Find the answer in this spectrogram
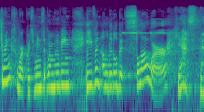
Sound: timer beeps

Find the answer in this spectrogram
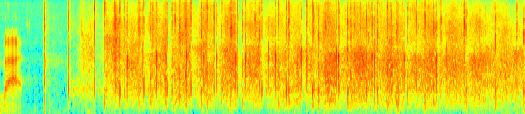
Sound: applause

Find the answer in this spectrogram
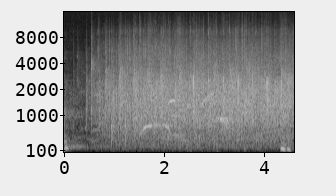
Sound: applause

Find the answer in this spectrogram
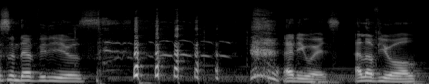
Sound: laughs

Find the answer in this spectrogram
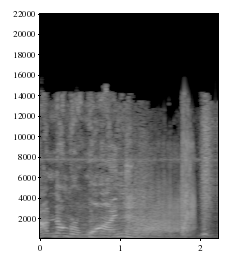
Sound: farts

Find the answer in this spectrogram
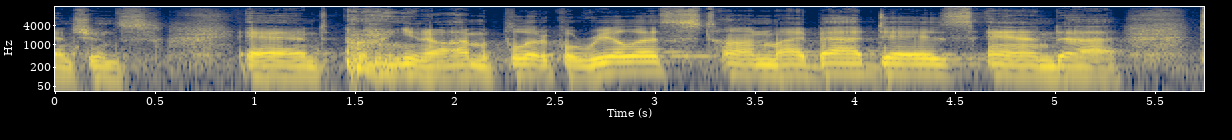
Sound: clears throat

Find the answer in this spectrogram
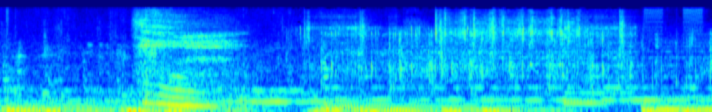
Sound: slow tempo music; Jordie sighs; camera clicks

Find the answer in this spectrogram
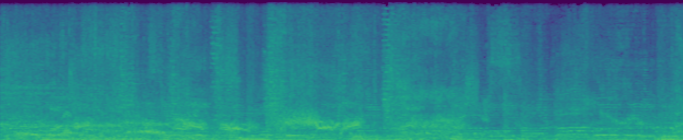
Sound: flames whoosh; slurp; flames crackle

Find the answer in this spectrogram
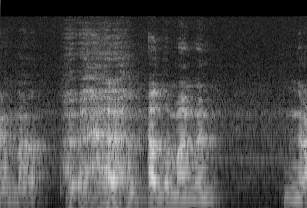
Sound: laughs

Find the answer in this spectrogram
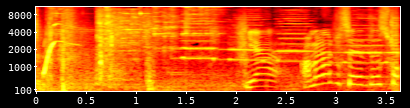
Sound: glass clattering

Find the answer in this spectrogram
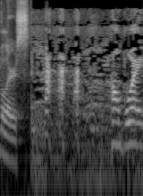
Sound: laughing

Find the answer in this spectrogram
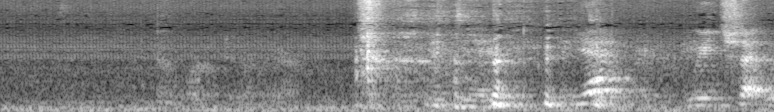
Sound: laughing

